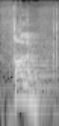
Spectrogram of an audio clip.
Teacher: if you stop at the word, it's pronounced with a sukoon and it becomes qalam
